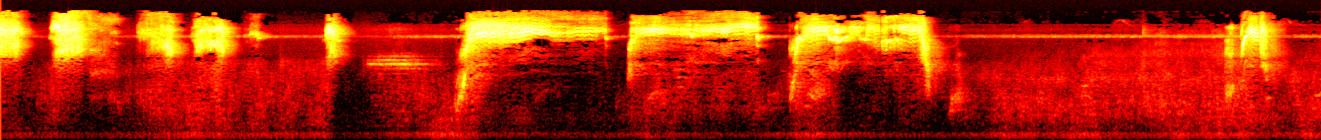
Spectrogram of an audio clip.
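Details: A baby monkey, mistreated and nearly dropped by another little monkey, cries loudly in shrill, harsh screaming bursts, calling for its mother.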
